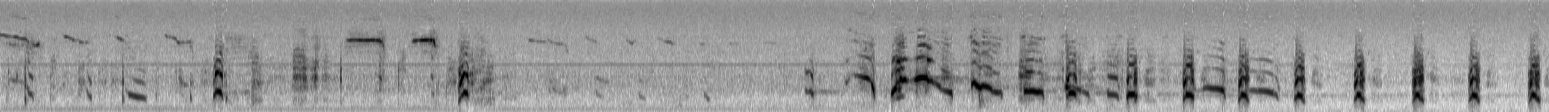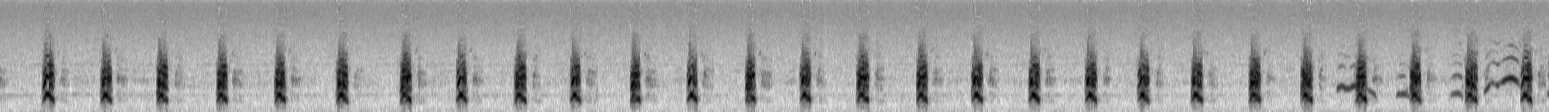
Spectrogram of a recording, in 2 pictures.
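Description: A dog barking in a long, even run of about two barks a second. It starts about eight seconds in with a flurry of higher whining yelps. A few faint bird chirps come before it.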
